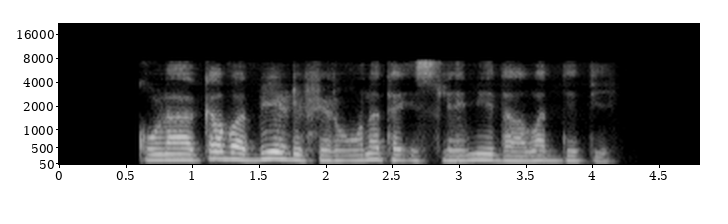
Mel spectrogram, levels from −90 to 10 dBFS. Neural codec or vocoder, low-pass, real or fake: autoencoder, 48 kHz, 32 numbers a frame, DAC-VAE, trained on Japanese speech; 7.2 kHz; fake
